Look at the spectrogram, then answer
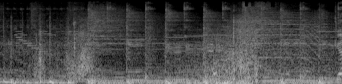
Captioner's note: rousing music; snowboard scrapes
